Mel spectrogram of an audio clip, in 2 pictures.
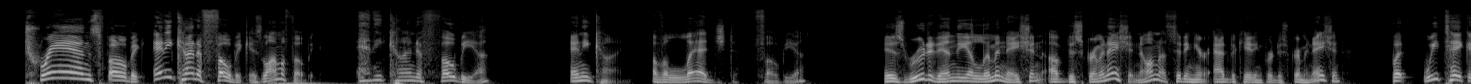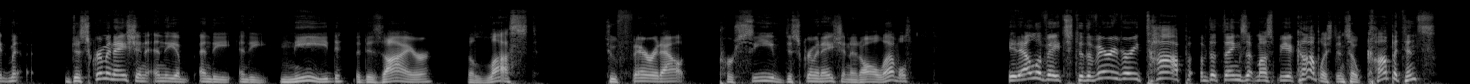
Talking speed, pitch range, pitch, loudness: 145 wpm, 115-190 Hz, 145 Hz, -27 LUFS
